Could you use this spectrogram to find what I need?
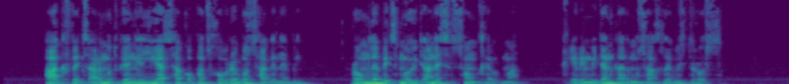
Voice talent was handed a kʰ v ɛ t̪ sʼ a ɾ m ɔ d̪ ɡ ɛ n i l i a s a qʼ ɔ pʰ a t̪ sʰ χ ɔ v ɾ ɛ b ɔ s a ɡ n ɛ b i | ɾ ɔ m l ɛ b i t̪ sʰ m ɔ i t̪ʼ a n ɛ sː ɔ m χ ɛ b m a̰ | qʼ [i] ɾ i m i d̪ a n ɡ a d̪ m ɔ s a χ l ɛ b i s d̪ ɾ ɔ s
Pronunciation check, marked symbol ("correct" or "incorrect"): correct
